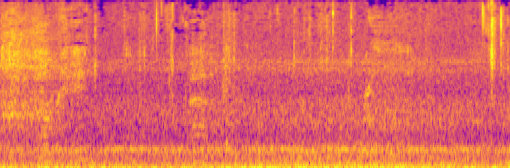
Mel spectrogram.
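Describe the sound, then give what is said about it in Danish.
Steady low engine and road rumble from a car driving on a road near Aarhus Ø, heard from inside the car as a continuous even drone with no distinct events. “Nu kører vi jo faktisk en lille omvej, fordi vi skal ud og krydse.”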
